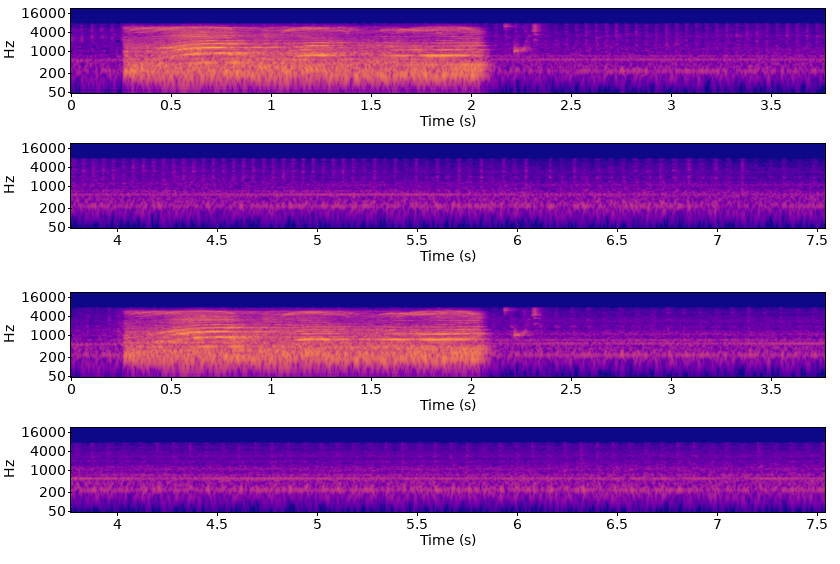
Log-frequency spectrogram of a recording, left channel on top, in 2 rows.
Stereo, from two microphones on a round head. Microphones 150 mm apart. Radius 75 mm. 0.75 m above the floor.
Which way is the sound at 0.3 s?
30° left (ahead or behind).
